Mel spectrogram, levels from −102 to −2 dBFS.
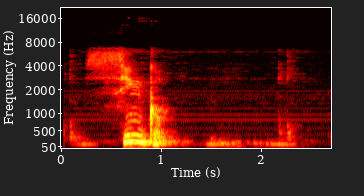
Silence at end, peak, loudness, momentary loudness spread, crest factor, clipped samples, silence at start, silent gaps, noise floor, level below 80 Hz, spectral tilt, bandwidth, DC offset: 1.1 s; -6 dBFS; -24 LUFS; 24 LU; 22 dB; under 0.1%; 0.5 s; none; -55 dBFS; -68 dBFS; -8 dB/octave; 6.6 kHz; under 0.1%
